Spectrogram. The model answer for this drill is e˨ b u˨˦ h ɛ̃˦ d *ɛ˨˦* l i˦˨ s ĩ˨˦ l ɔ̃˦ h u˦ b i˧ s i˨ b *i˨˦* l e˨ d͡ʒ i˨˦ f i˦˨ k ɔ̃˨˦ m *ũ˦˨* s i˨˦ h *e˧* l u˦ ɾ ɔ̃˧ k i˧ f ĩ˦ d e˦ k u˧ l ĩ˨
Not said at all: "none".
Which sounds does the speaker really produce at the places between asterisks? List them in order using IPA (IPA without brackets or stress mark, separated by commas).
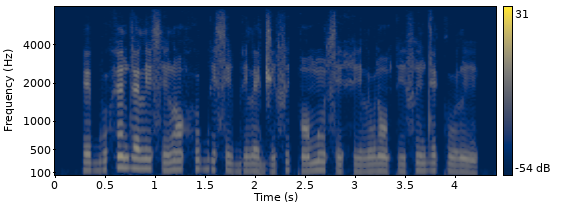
ɛ˦, i˧, ũ˦˨, i˧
